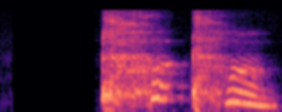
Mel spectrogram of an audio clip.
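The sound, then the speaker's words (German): Two loud coughs in quick succession, each a sharp harsh burst with a slightly throaty, rough tail, with no talking. “So, ich huste.”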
